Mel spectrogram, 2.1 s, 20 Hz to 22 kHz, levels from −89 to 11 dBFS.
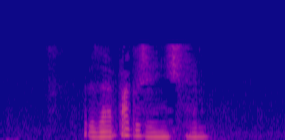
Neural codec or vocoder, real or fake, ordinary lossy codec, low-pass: codec, 16 kHz in and 24 kHz out, 0.9 kbps, LongCat-Audio-Codec, fine tuned four codebook decoder; fake; MP3, 24 kbps; 7.2 kHz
